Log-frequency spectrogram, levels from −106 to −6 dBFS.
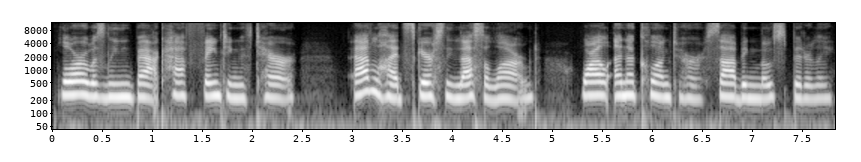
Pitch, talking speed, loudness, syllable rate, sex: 235 Hz, 155 wpm, -17 LUFS, 5.4 syllables/s, female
